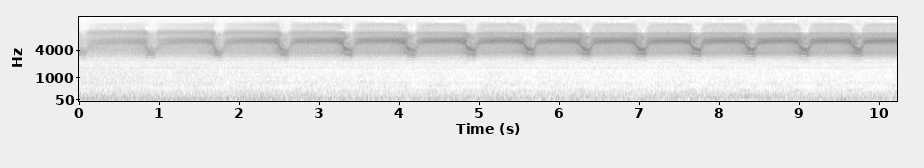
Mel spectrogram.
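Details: A single dog day cicada, landed on a deck umbrella in Lawrence, Kansas, on an August 2015 afternoon, gives its mating call: a loud, high, steady buzz pulsing slightly about every second.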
